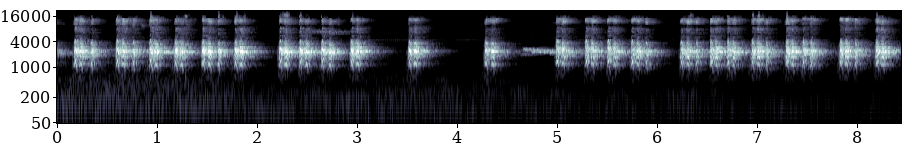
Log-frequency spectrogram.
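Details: Kept yellow-vented bulbul greeting its keeper home from work, described as very happy: bursts of harsh, buzzy chattering notes, three to four a second, with brief pauses and one drawn-out slurred note near the middle; faint low background hum.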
